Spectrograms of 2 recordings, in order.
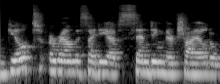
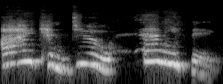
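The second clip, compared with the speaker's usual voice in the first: mock thrilled shriek, very high; 9 semitones higher than usual. Speaker retells a girl running toward her, hands in the air: retelling a girl's joyful scream. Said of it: "screaming at the top of her lungs".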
